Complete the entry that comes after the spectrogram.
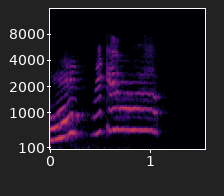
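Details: Pet talking parrot mimicking human speech in Hindi, two short voiced syllables, the first rising, then a longer nasal, speech-like phrase, all high-pitched with rich overtones; quiet room afterward.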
